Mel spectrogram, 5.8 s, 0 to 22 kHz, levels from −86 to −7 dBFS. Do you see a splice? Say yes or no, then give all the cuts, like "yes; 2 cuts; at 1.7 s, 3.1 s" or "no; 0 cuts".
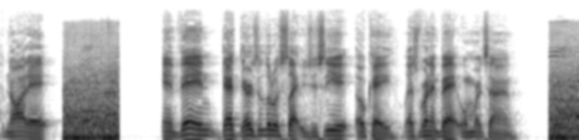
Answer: no; 0 cuts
